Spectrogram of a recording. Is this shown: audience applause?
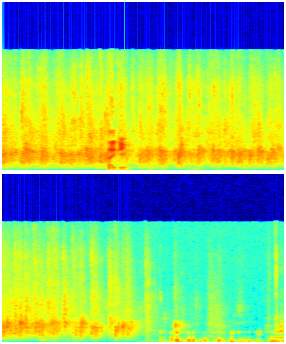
yes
